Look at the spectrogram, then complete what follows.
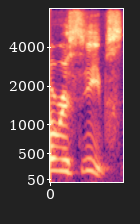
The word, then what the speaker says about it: receipt: though like literally no receipts you made a commitment to stake your Bach token you know in the like staking thing for usdc until March 13th wow the p is silent bro I was literally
